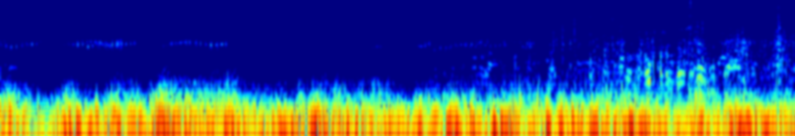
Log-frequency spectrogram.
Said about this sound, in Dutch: Je hoort de voetstappen beter. Het is wat gedempter geluid.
